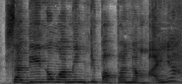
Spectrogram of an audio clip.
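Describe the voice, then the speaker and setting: A woman's voice: extremely high pitch, steady tone, brisk, a bit bright. A woman playing a nagging, exasperated wife in a comedy audio drama.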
